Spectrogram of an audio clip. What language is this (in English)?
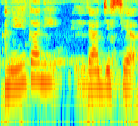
Sanskrit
